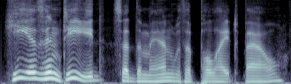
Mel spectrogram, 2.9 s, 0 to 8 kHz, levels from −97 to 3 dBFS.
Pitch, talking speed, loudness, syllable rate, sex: 140 Hz, 205 wpm, -19 LUFS, 4.7 syllables/s, male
